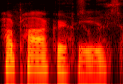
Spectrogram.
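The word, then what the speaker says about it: Harpocrates: Maybe fine I'll go and speak to Hippocrates Hippocrates that's how you say it and if he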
